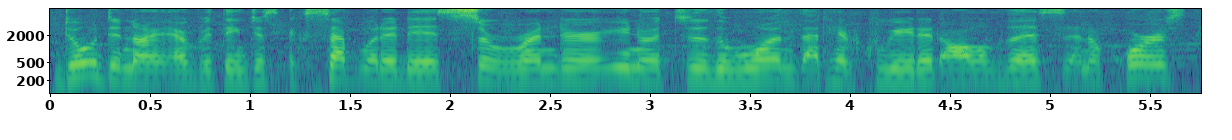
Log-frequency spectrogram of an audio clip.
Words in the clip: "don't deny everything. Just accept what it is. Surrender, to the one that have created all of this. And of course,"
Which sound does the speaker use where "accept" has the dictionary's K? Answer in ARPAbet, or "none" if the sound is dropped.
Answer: K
